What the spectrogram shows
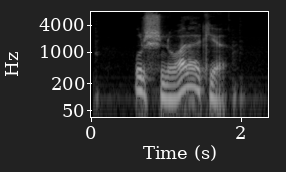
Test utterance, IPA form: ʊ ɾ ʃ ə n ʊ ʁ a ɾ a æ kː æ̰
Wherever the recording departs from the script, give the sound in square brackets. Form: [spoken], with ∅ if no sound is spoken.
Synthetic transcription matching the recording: ʊ ɾ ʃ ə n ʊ ʁ a ɾ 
